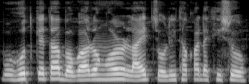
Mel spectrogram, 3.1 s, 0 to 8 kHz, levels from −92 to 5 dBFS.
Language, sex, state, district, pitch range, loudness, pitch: Assamese, male, Assam, Kamrup Metropolitan, 160-180 Hz, -17 LUFS, 170 Hz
